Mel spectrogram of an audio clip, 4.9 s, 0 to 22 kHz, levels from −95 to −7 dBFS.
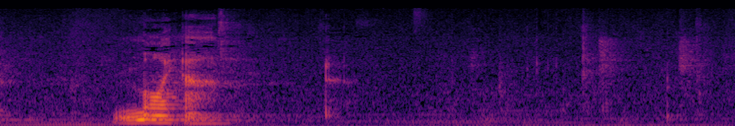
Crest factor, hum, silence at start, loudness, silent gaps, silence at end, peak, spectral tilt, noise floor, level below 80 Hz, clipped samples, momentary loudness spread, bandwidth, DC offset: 26 dB; none; 0 s; -43 LUFS; none; 0 s; -22 dBFS; -4.5 dB/octave; -63 dBFS; -70 dBFS; under 0.1%; 24 LU; 16.5 kHz; under 0.1%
